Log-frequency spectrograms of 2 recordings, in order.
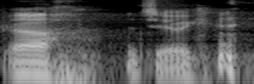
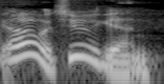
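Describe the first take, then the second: First: It is said in a grumpy, unenthusiastic tone. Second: It is said in a cheerful, welcoming tone.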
